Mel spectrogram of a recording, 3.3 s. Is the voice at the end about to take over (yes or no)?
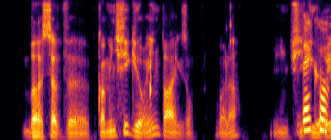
yes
